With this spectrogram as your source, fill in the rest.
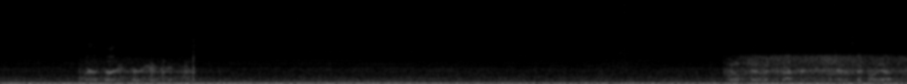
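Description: A train horn blows loudly twice.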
